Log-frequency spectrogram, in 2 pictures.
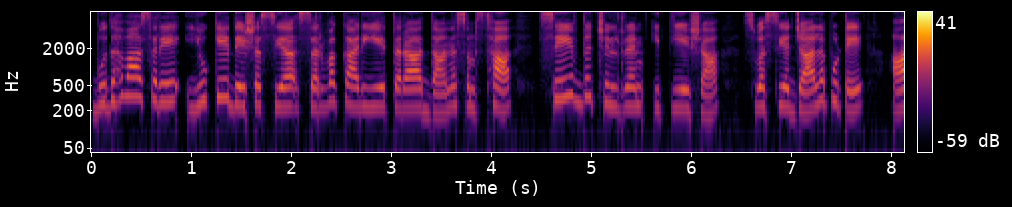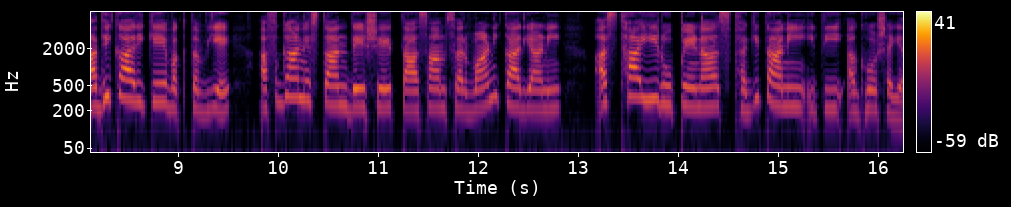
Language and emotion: Sanskrit, neutral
